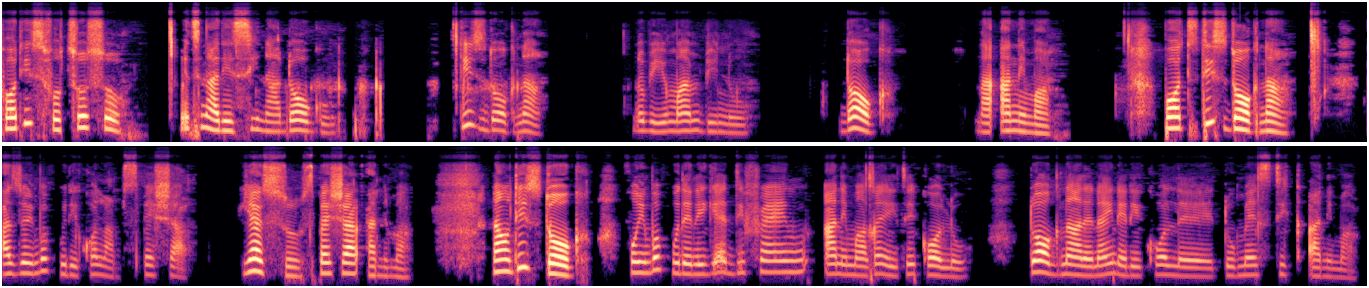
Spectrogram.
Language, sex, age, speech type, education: Nigerian Pidgin, female, 15-29, spontaneous, tertiary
